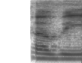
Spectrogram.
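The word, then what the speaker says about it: Jacobi: is it pronounced Jacoby? – Jacoby, yeah.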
